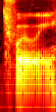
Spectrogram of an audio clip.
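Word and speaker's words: TWEWY: Pronounced Twooey.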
